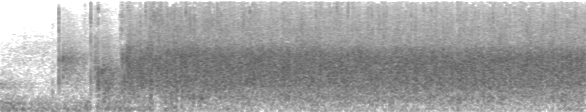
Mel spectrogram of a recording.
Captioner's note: applause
